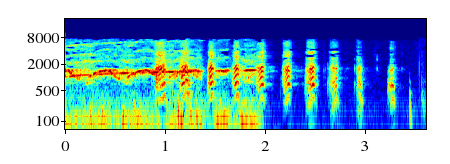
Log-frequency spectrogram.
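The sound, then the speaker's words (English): A steady, slowly rising siren wail sounds for about two seconds over background noise, then gives way to a series of short, choppy bursts of laughter. “And hold on, there's an alarm.”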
